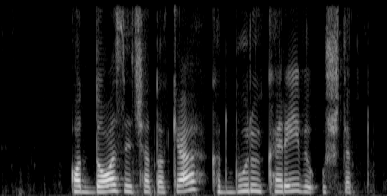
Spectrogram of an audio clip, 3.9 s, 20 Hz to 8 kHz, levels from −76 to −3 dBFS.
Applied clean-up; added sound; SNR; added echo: neural separator model SepFormer DNS4.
